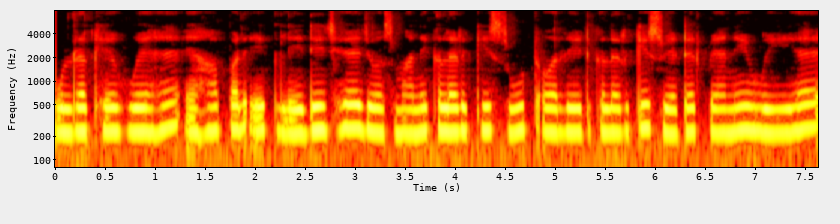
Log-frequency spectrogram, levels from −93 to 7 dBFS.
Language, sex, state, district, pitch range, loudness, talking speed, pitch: Hindi, female, Bihar, Katihar, 225-235 Hz, -15 LUFS, 180 wpm, 230 Hz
